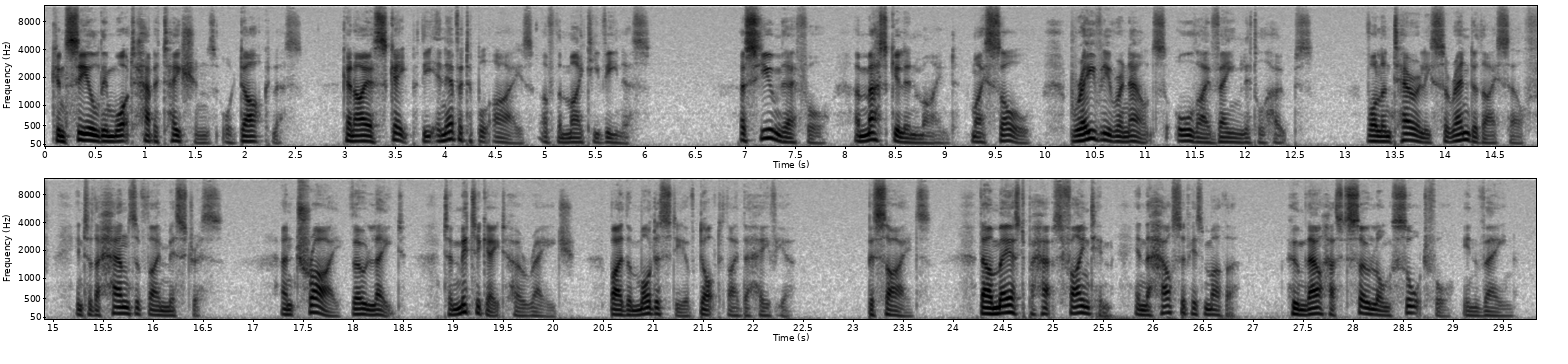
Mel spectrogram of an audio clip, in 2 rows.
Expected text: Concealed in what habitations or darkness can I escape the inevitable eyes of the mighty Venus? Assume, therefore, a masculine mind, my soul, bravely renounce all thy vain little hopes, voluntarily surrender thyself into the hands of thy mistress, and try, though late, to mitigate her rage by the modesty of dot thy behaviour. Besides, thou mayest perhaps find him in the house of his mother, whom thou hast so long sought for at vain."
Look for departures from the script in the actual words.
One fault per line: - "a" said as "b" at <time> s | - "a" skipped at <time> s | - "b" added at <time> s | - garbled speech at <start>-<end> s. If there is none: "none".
- "at" said as "in" at 29.1 s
